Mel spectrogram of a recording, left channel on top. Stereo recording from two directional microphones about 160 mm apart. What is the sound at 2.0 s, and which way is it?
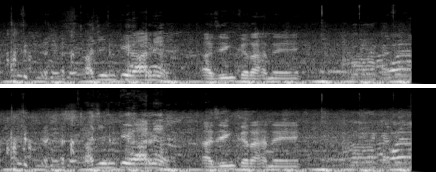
Speech, 5° left (ahead or behind).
